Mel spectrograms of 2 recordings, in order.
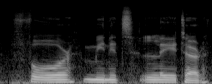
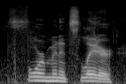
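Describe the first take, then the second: First: Slow, low, drawn-out narrator voice; SpongeBob narrator. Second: Said in the usual way. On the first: Shown as a demonstration. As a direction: draw it out like a cartoon time card. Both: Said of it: "something my kids have picked up from SpongeBob".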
